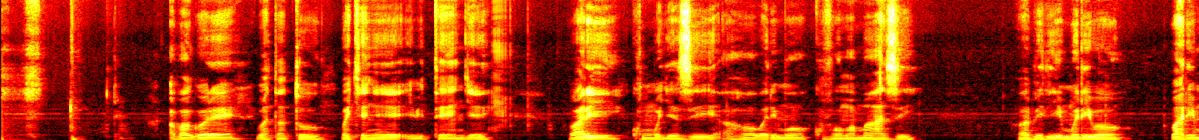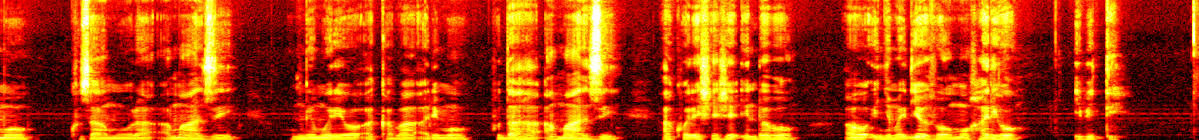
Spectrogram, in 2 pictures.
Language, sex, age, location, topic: Kinyarwanda, male, 18-24, Kigali, health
